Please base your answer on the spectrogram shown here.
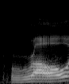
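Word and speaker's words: rho: in science P row this is an R row is how it's pronounced the r r r sound Sigma now there's two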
